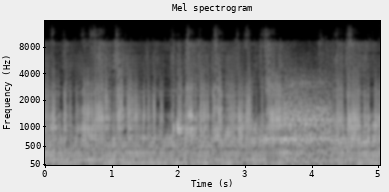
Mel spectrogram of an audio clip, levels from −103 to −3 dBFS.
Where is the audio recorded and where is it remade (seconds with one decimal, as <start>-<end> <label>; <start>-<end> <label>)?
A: 0.0-3.6 remade; 3.6-4.3 recorded; 4.3-5.0 remade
